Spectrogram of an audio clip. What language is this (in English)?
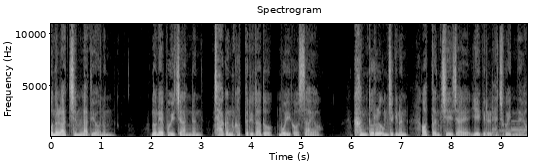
Korean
